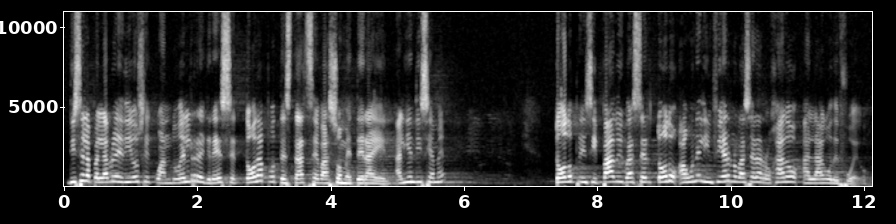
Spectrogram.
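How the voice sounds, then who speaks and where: A woman pastor preaching a sermon to a congregation, asking them questions and reading scripture slowly and emphatically. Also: high-pitched, fairly bright tone. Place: church hall with congregation. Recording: long reverb of a hall.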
